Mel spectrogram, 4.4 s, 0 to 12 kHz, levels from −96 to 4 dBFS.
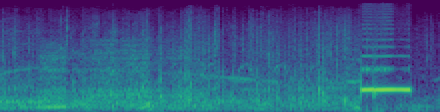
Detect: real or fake fake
